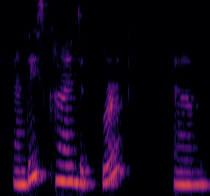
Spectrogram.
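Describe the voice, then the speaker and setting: A woman speaks at a very slow pace and a medium pitch. Her tone is dark and mellow, and somewhat breathy. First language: not English. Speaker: psychologist. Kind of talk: lecture. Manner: halting, many fillers.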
